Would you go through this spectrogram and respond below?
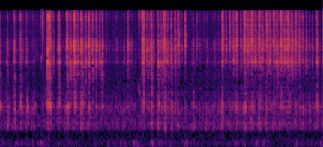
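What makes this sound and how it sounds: A wooden stylus scratches across the upper area of a flat black wax-coated scratch art card while the other hand steadies the sheet. It makes a quick series of short, dry, bright scraping strokes with a hissy texture and almost no low end, coming in clustered bursts with brief softer gaps.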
